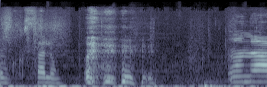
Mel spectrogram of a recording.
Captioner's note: laughs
